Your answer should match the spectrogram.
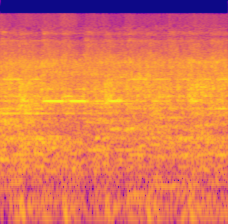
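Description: Dance music with a steady beat, played back through loudspeakers.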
